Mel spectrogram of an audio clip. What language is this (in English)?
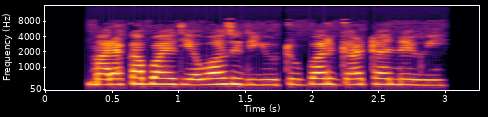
Pashto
